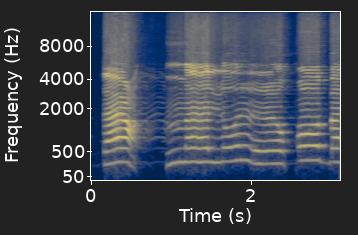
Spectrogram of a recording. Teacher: 5 अलिफ के बराबर खींचना है, अलिफ को नहीं पढ़ना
